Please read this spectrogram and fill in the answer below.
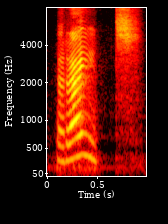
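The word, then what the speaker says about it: write: र में, रिंस, rest, राइट। अब यहाँ पर W प्रोनाउंस नहीं है, यहाँ पर W साइलेंट है, आर से स्टार्ट हुआ, राइट।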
